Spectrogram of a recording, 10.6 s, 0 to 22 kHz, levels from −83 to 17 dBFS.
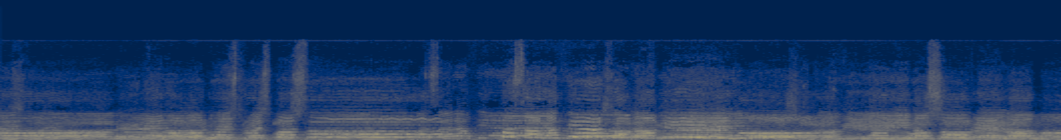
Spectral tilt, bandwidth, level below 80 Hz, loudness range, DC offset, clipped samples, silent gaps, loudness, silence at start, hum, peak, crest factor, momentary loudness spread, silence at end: -4.5 dB/octave; 16 kHz; -58 dBFS; 4 LU; under 0.1%; under 0.1%; none; -26 LUFS; 0 s; none; -10 dBFS; 16 dB; 8 LU; 0 s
